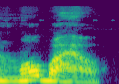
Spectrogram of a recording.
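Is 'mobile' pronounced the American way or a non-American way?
non-American. It is said with a non-American pronunciation.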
